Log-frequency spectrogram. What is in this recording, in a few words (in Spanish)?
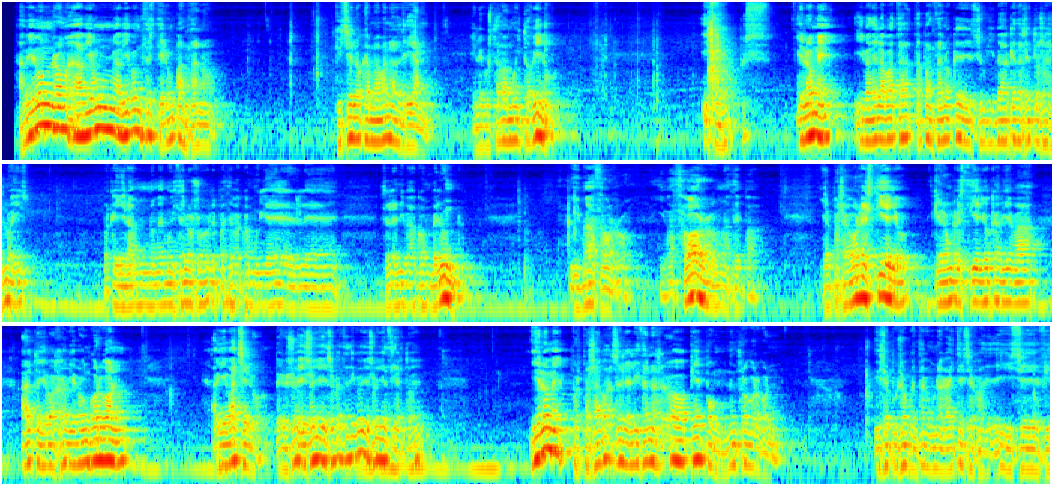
aragonés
